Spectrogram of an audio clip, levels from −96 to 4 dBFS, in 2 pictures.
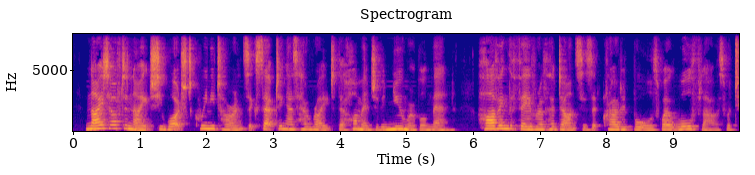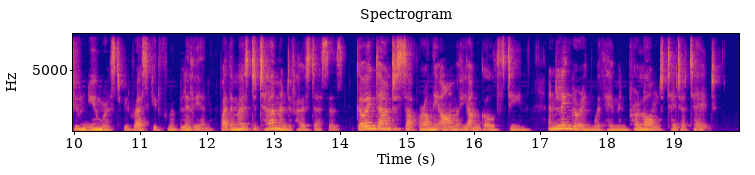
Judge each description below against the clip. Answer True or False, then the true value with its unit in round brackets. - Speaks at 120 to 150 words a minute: False (185 wpm)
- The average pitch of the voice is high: True (195 Hz)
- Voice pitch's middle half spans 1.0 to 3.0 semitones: False (3.9 semitones)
